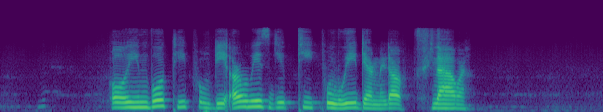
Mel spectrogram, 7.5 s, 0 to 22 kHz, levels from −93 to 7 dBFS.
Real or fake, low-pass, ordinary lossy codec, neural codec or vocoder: fake; none; none; codec, 16 kHz, 0.5 kbps, X-Codec, HuBERT features, trained on balanced general audio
